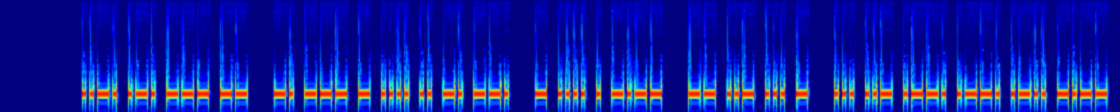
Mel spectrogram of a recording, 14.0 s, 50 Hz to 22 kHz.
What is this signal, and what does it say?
Morse code, heard as a keyed tone, about 25 wpm, 700 Hz. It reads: FROM NOTHING THEY MUST SUPPLY
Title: Sentences from Top 1000 Words - Review Part 5 - 25wpm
